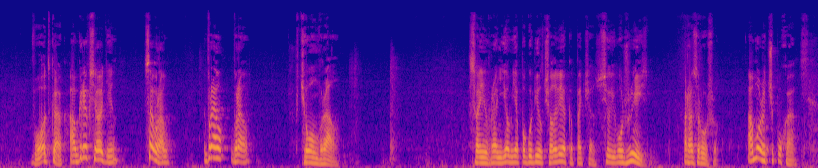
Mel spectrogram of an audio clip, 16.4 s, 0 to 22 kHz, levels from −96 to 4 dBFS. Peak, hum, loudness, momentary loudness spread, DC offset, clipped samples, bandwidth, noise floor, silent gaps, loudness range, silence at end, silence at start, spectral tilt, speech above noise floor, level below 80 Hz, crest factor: -12 dBFS; none; -26 LUFS; 13 LU; under 0.1%; under 0.1%; 16 kHz; -62 dBFS; none; 5 LU; 0.05 s; 0.65 s; -6.5 dB/octave; 37 dB; -56 dBFS; 14 dB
